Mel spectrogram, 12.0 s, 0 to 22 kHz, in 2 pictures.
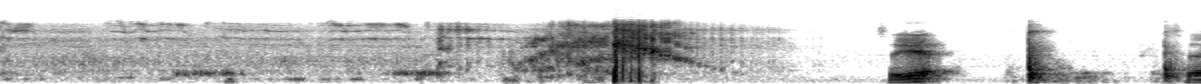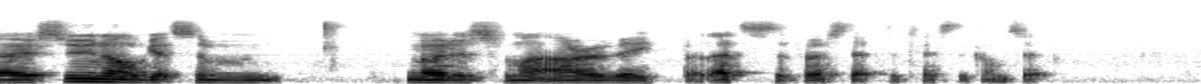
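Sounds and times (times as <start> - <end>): electric motor whining and revving: 0.0 - 4.0.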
